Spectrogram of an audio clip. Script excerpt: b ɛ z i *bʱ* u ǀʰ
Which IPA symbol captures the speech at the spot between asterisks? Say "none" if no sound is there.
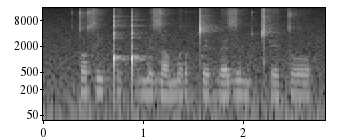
m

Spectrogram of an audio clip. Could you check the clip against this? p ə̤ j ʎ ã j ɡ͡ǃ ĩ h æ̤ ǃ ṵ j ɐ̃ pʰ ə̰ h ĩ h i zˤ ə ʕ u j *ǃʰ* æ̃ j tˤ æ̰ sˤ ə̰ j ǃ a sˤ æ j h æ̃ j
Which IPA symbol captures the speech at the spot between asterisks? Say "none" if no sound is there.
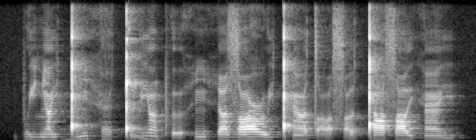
ǃʰ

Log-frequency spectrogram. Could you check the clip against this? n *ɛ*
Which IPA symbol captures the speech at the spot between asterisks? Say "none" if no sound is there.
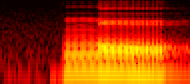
ɪ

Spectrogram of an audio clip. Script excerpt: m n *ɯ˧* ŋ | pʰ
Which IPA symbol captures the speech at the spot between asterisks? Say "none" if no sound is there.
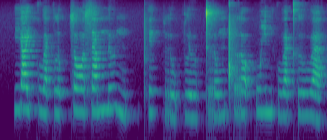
ɯ˥˩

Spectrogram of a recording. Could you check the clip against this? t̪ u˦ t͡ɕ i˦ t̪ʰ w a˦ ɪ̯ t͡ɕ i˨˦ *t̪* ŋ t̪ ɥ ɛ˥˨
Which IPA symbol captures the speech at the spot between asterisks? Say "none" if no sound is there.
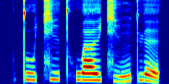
none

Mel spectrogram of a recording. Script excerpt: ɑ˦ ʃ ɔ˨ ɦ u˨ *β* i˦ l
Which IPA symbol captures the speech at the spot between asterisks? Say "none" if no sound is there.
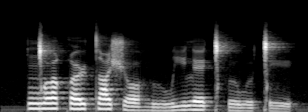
w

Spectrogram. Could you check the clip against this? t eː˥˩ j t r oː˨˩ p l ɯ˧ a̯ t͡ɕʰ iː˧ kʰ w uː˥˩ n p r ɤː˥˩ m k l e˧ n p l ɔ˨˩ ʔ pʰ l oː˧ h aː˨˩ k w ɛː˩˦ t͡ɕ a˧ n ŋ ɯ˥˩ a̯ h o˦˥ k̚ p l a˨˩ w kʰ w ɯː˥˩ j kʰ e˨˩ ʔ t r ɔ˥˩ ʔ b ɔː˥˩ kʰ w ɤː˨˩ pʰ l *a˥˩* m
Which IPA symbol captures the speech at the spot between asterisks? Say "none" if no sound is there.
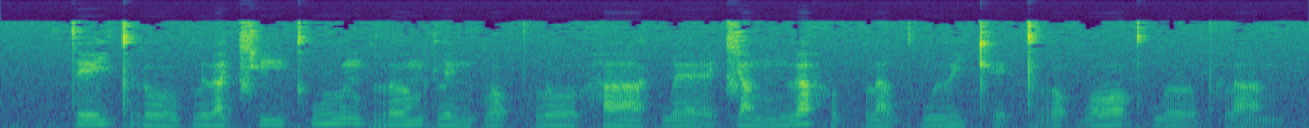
a˨˩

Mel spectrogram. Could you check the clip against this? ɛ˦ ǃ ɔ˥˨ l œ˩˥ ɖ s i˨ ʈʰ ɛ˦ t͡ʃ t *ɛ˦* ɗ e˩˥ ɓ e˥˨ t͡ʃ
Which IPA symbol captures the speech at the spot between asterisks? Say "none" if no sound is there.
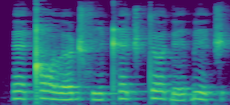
œ˦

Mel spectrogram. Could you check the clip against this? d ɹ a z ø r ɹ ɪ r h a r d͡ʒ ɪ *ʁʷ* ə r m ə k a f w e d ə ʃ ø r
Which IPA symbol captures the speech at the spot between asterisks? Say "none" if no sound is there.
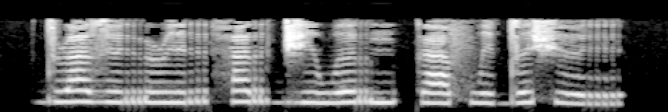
w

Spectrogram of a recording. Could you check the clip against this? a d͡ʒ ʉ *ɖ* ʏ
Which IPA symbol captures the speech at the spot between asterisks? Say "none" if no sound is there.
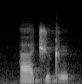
ɖ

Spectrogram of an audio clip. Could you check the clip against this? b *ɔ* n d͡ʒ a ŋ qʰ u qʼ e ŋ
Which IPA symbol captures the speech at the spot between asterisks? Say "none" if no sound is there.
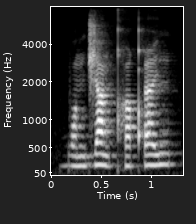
ɔ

